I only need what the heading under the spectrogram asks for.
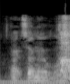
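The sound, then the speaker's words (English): A person talks steadily, then a sudden loud, breathy sneeze bursts out at the very end, sharp. “Bless you.”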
